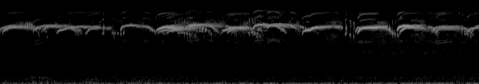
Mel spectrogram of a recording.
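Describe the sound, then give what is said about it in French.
Shrill, high-pitched screaming calls of common swifts, small all-black birds, in the blue sky of Provence at Arles, France, a continuous overlapping chorus of piercing trills rising and falling for several seconds, with no voices. “C'est un petit oiseau tout noir, parfois confondu avec l'hirondelle, qui vient déchirer le ciel bleu de Provence de son cri strident.”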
